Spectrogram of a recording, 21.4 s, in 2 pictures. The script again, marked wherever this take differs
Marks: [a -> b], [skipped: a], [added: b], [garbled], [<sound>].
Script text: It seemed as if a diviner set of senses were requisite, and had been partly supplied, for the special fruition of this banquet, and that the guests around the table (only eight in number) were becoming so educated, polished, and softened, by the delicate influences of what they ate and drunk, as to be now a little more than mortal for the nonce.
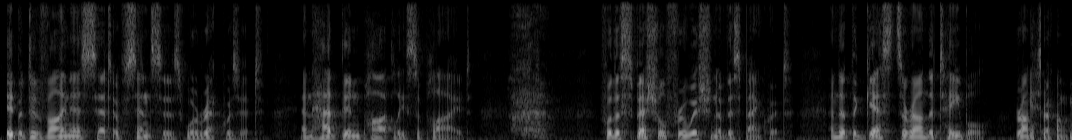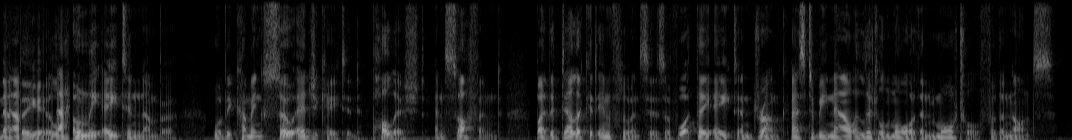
It [skipped: seemed as if] a diviner set of senses were requisite, and had been partly supplied, [sneeze] for the special fruition of this banquet, and that the guests around the table [garbled] (only eight in number) were becoming so educated, polished, and softened, by the delicate influences of what they ate and drunk, as to be now a little more than mortal for the nonce.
